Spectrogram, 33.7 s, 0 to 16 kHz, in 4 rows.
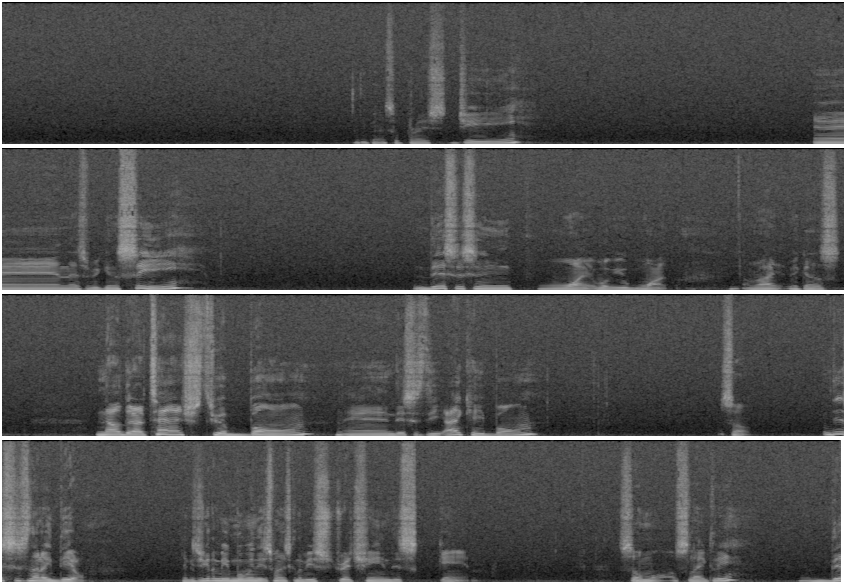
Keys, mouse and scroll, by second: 3.8 g, 30.6 middle click.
